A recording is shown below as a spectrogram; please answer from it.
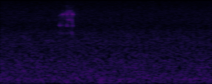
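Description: Near silence: faint room hiss, with one brief, faint high-pitched rustle or tick a little over half a second in.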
